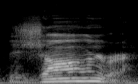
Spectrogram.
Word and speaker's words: genre: nous parle de genre alors comment le prononcer le prononcer comme je je genre OK, genre signifie type style ou bien catégorie de quelque chose.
